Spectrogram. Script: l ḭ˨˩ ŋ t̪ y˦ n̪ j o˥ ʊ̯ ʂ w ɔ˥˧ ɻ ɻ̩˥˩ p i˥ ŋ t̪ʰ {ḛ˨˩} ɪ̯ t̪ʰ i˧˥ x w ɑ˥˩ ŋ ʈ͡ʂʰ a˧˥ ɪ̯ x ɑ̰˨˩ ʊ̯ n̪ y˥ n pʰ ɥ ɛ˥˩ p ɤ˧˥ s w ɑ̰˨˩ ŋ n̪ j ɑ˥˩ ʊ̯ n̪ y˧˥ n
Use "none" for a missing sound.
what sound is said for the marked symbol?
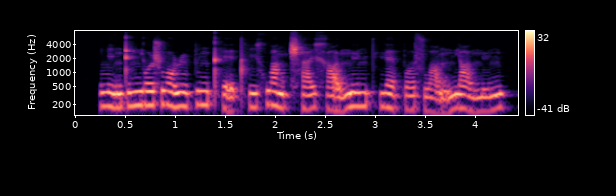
ḛ˨˩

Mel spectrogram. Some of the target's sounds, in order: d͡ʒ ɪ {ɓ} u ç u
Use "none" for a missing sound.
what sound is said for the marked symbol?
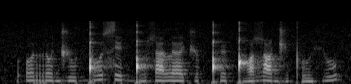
pʼ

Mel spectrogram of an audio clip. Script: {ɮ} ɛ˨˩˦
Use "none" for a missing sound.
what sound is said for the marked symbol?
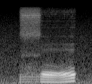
ɮ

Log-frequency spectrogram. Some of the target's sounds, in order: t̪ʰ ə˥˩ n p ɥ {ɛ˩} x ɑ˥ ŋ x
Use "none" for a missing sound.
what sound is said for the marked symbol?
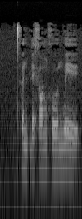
ɛ˩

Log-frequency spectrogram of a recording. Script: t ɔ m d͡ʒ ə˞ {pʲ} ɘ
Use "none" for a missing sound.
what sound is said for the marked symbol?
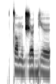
bʲ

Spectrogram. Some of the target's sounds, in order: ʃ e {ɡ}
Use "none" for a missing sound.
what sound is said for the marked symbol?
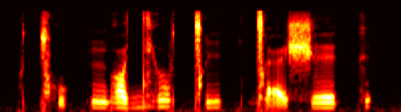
k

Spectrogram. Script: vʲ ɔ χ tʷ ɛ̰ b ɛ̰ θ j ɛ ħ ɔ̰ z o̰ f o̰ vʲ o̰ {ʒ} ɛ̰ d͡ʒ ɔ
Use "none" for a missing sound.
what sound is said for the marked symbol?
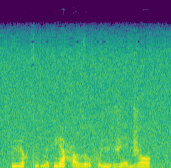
ʒ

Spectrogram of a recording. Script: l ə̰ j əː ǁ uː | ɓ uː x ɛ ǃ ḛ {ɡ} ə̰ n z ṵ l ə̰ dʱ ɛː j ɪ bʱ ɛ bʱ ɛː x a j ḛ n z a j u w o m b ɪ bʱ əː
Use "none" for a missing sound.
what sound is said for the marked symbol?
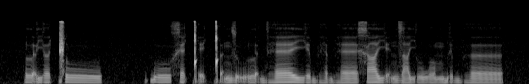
ǃ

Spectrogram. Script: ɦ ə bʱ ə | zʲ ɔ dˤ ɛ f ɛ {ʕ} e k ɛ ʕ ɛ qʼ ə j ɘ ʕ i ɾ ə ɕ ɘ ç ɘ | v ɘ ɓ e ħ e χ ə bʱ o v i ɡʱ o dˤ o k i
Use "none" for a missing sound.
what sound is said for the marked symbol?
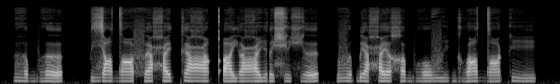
ħ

